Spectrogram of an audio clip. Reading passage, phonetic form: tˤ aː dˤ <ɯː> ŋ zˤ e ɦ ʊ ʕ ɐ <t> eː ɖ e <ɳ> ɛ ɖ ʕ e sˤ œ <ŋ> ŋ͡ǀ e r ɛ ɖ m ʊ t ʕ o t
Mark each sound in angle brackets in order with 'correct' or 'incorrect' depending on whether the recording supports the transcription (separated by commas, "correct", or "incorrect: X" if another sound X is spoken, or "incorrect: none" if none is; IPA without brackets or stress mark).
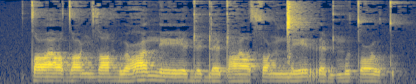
incorrect: ʊː, incorrect: n̪, incorrect: ɖ, correct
